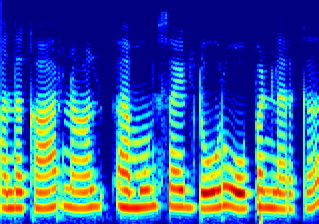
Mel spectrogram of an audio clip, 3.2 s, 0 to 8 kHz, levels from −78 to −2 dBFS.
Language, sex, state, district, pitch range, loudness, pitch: Tamil, female, Tamil Nadu, Nilgiris, 215-235 Hz, -14 LUFS, 225 Hz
